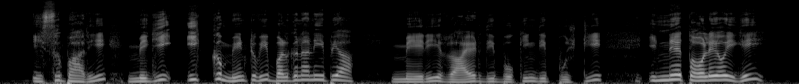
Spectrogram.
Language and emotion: Dogri, surprised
